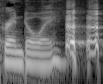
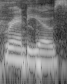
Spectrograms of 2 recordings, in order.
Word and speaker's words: grandiose: It's grandiose, dear. I didn't say grandiose. You said grandoise.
